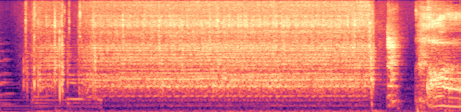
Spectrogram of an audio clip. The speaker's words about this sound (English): The cassette rewinding faster and faster and faster until that final thump, and then a whine as it tries to keep rewinding and can't. That's classic.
